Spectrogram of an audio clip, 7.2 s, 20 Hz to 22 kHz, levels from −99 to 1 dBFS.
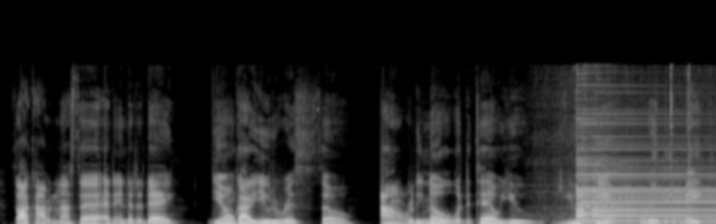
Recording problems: household noises; very loud; from 5.5 s on; 1 dB above the speech

